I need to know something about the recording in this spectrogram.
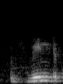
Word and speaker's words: wind: इसको बहुत लोग विंड पढ़ते हैं, बहुत लोग वाइंड पढ़ते हैं. दोनों में से सही प्रोनाउंसिएशन कौन सा है? दोनों ही सही प्रोनाउंसिएशन है. विंड ब्रिटिश एक्सेंट है, वाइंड अमेरिकन एक्सेंट है, तो दोनों ही एक्सेंट सही है.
